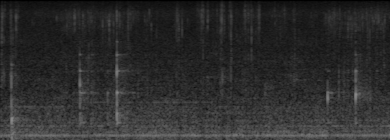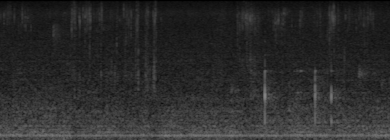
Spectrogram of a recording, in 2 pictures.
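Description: Faint handling of raw meatloaf mixture: a wooden spoon scraping and tapping portions from a stoneware bowl into a stoneware loaf pan, with a few light clicks scattered through, over a steady low hum.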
